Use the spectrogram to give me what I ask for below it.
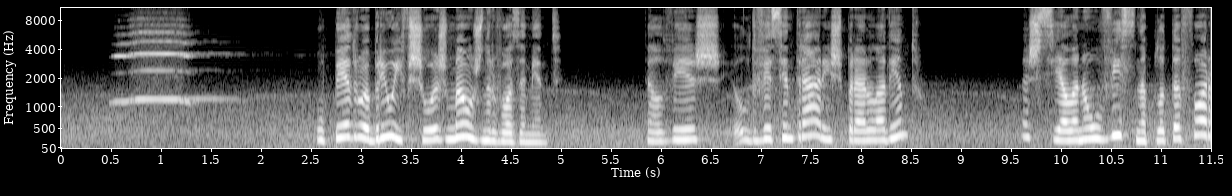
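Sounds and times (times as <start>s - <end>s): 
faint hiss: 0.0s - 11.4s
short warning whistle before doors close: 0.5s - 1.9s
speech: 2.6s - 5.1s, 5.8s - 8.6s, 9.6s - 11.4s.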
